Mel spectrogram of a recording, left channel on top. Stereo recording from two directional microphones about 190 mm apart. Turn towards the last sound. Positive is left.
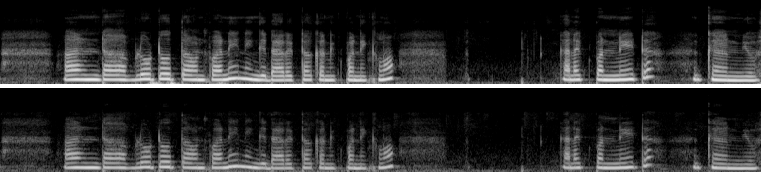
turn(degrees=45)  # may be behind; listen again after turning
